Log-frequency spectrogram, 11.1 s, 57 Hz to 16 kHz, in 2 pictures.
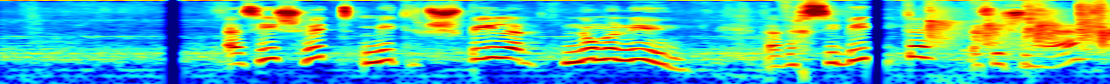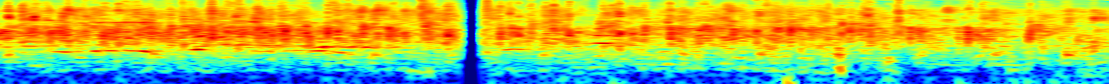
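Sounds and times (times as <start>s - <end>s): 
speech: 1.1s - 5.7s
studio audience applause at a game show: 4.8s - 11.0s.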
